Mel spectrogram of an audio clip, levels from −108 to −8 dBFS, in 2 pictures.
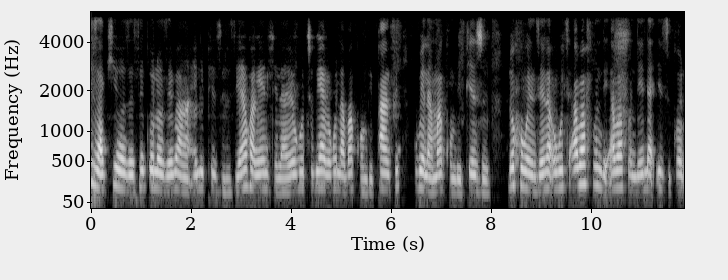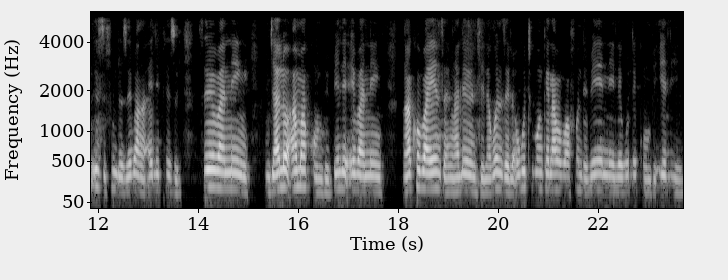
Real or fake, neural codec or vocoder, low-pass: real; none; 5.4 kHz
